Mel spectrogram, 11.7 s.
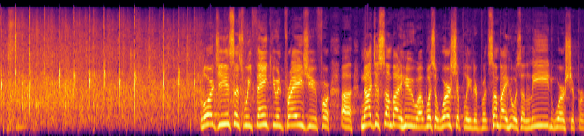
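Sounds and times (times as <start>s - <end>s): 
church congregation applause: 0.0s - 4.5s
speech: 4.0s - 11.6s.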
